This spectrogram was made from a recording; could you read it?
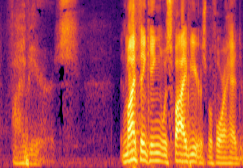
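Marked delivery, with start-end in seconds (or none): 0.1-1.2 low, whispery private sum; hushed reckoning. Retold or imitated. Teen counting years before he must preach, hushed. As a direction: breathe it quietly to yourself.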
